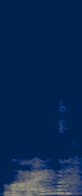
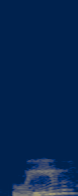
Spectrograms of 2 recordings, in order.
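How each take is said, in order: First: The vowel sounds like 'eye', as in 'line'. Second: The vowel sounds like 'ee', as in 'lean'. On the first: This is how people who know the language say it. "I think it's Line" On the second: This is how most people say it. "everyone else is like, lean?"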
